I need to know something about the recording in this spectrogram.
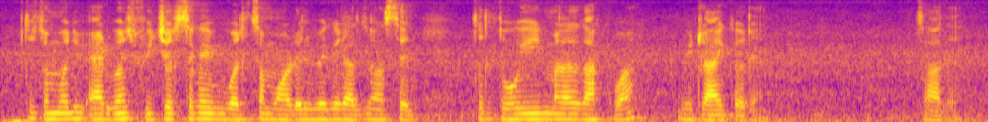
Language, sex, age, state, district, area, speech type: Marathi, male, 18-30, Maharashtra, Ratnagiri, urban, spontaneous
